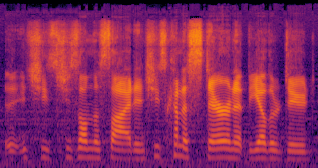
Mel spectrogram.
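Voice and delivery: ordinary talk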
